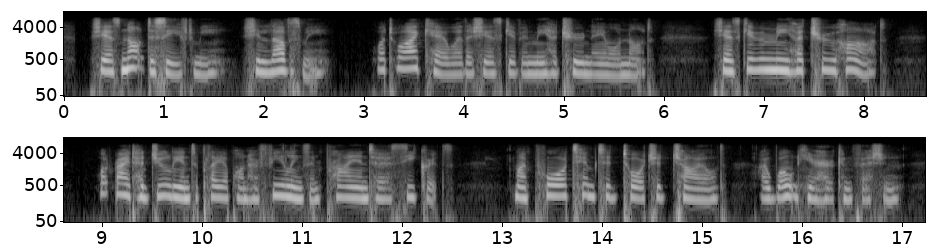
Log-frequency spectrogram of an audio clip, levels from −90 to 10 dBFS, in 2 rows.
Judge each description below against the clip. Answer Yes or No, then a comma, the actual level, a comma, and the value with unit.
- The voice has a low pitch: No, high, 225 Hz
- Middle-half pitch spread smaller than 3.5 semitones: Yes, average, 2.9 semitones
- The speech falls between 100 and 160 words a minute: No, average, 185 wpm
